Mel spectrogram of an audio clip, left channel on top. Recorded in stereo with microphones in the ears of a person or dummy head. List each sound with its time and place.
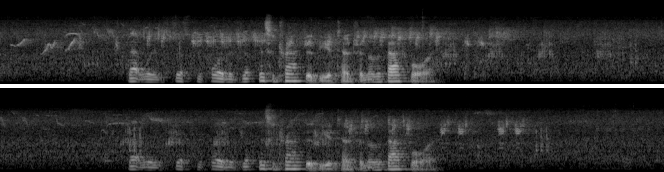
1.3 s a man speaking: 60° left (ahead or behind), 0.8 m
2.6 s a man speaking: 30° left (ahead or behind), 1.0 m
